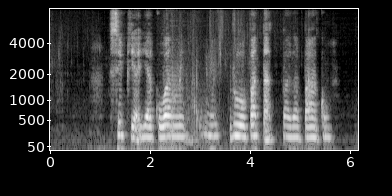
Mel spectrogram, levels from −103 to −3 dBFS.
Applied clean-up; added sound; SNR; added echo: neural separator model SepFormer DNS4.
